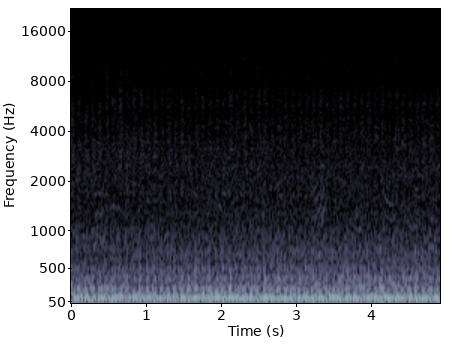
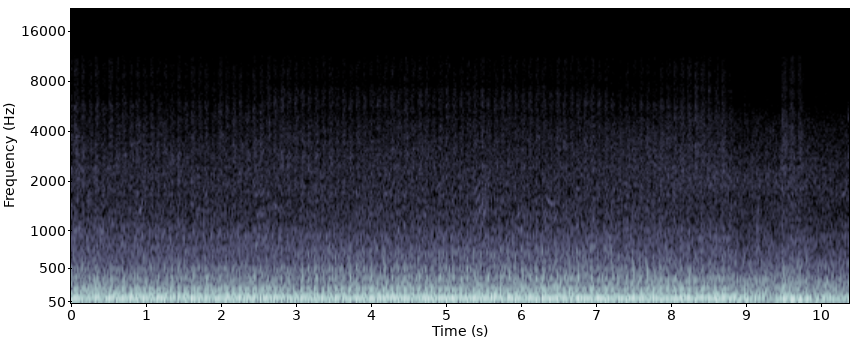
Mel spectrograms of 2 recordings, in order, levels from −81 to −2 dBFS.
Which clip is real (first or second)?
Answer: first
